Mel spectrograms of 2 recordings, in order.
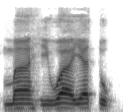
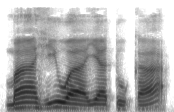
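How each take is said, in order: First: The phrase ends on a bare k sound. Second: The final k is followed by a vowel.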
